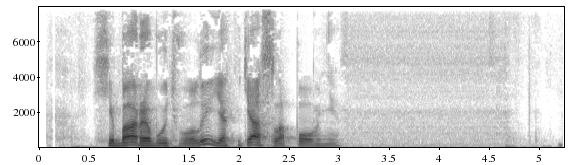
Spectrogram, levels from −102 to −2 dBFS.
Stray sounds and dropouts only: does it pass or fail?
pass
